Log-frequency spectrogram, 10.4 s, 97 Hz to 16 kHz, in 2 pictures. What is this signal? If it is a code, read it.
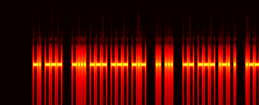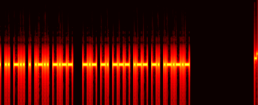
Morse code, heard as a keyed tone, about 40 wpm, 700 Hz. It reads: NO BOOK IS MORE WIDELY KNOWN.
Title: Sentences from Top 1200 Words 40wpm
